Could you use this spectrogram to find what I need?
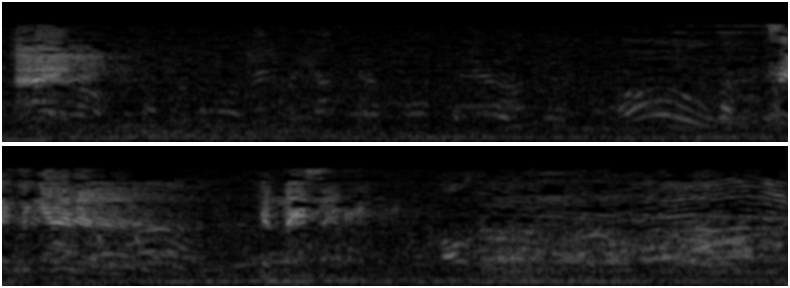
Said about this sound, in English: What's this? Dodge. Why are people booing a Dodge? Because it's not European. Wow, you know, looking around this crowd, you would not think that they would be cheering European and putting a thumbs down for American.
